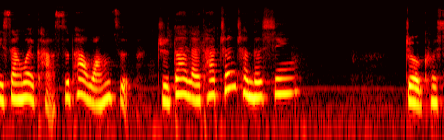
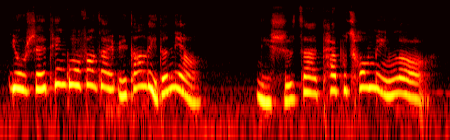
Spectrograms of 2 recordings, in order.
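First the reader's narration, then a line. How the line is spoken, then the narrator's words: Shouting. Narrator (Chinese): 克莉迪娜大叫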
